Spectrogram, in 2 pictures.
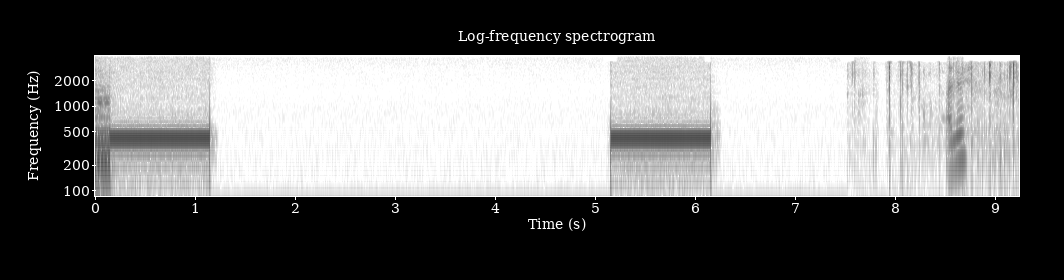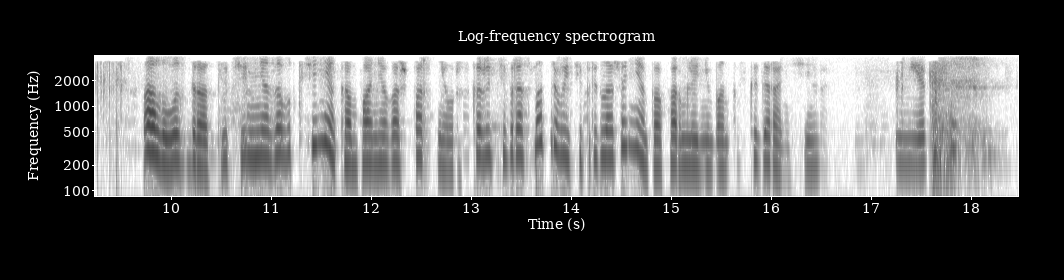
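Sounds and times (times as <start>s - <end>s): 
steady telephone line beep during a call transfer: 0.2s - 1.2s, 5.2s - 6.2s
speech: 8.6s - 8.9s, 9.7s - 16.6s, 17.2s - 18.2s.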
